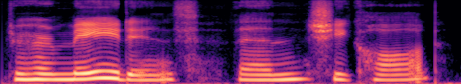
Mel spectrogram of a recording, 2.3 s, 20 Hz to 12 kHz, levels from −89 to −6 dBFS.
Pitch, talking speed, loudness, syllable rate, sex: 220 Hz, 155 wpm, -17 LUFS, 3.9 syllables/s, female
